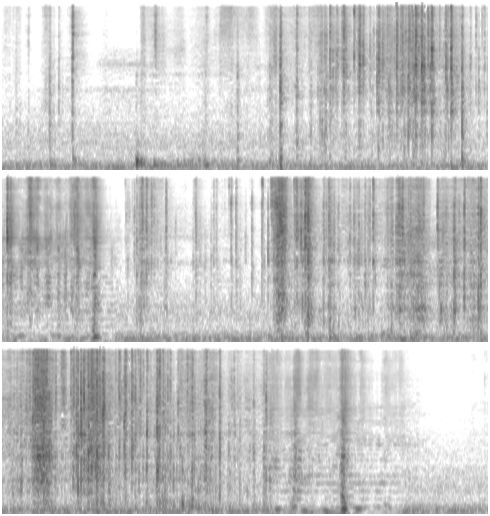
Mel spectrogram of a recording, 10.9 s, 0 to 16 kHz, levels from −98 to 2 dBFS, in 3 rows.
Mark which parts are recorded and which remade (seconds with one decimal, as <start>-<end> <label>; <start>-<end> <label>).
0.0-3.7 recorded; 3.7-4.5 remade; 4.5-9.3 recorded; 9.3-10.3 remade; 10.3-10.9 recorded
